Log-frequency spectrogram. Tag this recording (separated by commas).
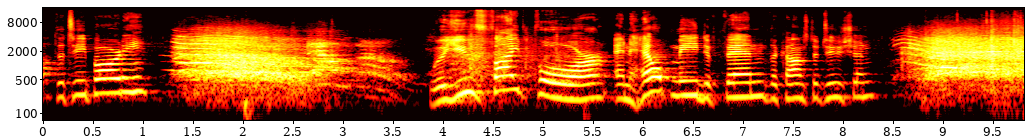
Speech, Male speech, monologue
